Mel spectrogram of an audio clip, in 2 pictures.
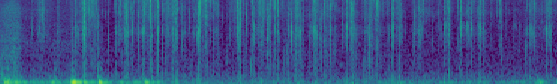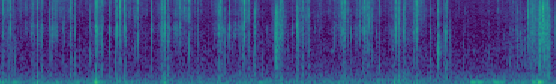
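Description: Long nails scratch and squeeze a plastic-wrapped pack of paper towel rolls, making dense, irregular crinkling and scratchy rustles. The sound is loudest near the start, then settles into a steady, quieter crackle with a faint low hum at the beginning and end.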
